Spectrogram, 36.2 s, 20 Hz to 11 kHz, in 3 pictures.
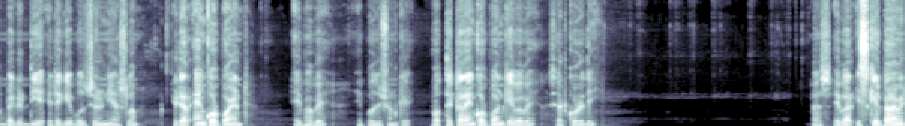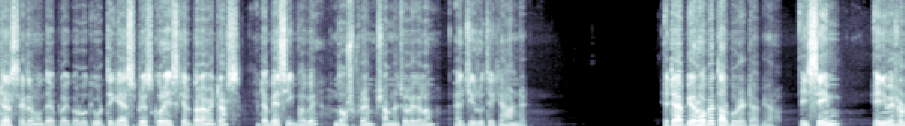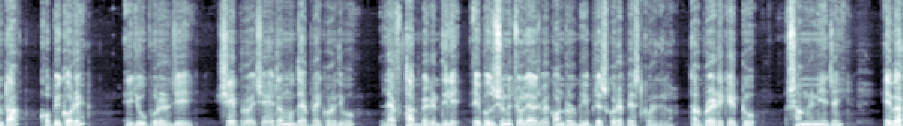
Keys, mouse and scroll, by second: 3.2 click, 3.4-10.6 drag, 13.3 s, 14.6 click, 16.3 Page_Down, 18.0 click, 22.4-24.9 drag, 24.9 ctrl+c, 25.8 click, 29.4 i, 31.7 ctrl+v, 32.5-36.1 drag.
